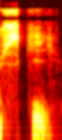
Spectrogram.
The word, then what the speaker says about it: skis: And then, tu skis. Exactly the same thing, even if you get this s. Well, actually, the is mute. You don't pronounce it, so you don't pronounce the final s either.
